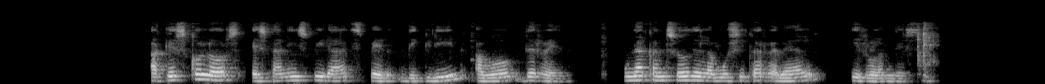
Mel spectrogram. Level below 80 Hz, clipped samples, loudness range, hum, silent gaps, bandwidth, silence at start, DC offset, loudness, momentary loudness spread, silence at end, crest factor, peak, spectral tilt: -58 dBFS; under 0.1%; 2 LU; none; 5.82-5.93 s, 6.12-6.17 s, 8.32-8.51 s; 7.8 kHz; 1.5 s; under 0.1%; -18 LUFS; 11 LU; 1.1 s; 16 dB; -2 dBFS; -6.5 dB/octave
